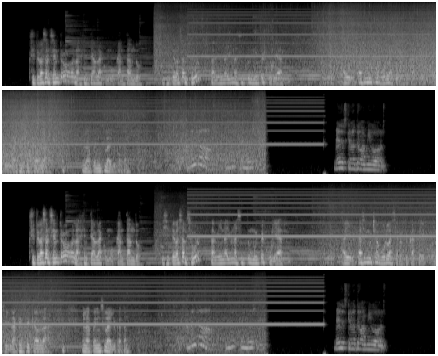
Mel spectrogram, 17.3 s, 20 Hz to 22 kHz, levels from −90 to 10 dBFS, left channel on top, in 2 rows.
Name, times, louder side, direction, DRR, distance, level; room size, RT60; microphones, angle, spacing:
voice 1, 0.5-2.8 3.2-5.7 6.8-11.2, right 3 dB, 75° right, 0.6 m, -28 dB
sound 1, 0.9-11.5, left 1 dB, 30° left, 1.0 m, -40 dB
Ocean, 3.0-14.0, left 7 dB, 75° left, 0.4 m, -36 dB
sound 2, 3.7-15.1, right 6 dB, 10° right, 0.3 m, -36 dB
voice 2, 12.3-13.9 15.3-16.3, right 1 dB, 60° left, 1.5 m, -35 dB
3.5 x 2.7 x 2.3 m
head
